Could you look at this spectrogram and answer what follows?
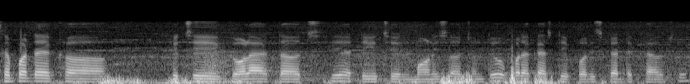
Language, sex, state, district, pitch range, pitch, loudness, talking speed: Odia, male, Odisha, Khordha, 120-135 Hz, 125 Hz, -18 LUFS, 115 wpm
